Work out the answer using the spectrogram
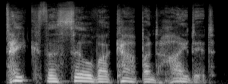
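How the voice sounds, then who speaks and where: A man voicing a fisherman's soul in a bedtime story, a calm, sly tempter with a coaxing, soothing delivery. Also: medium pitch, unhurried, vocal fry, slightly rough, no room sound, studio quality, pitched above the performer's own voice, heavily acted. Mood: sly, commanding.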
